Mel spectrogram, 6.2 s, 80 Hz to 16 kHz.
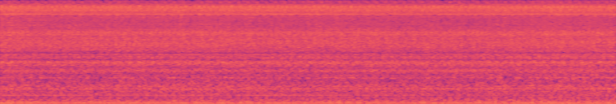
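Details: Freshly swapped 2016 4th-gen engine in a 2012 Prius V, just after first start, running in maintenance mode on jack stands: a smooth, even low hum at steady idle with no knocks, misses or rattles; a normal idle.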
